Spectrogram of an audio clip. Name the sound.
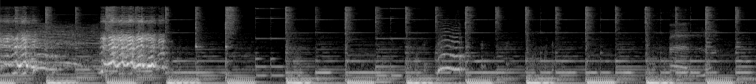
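sheep bleating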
